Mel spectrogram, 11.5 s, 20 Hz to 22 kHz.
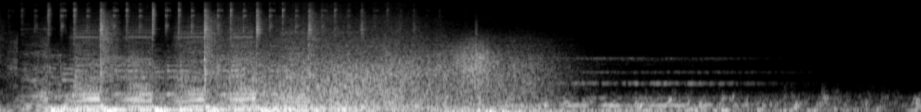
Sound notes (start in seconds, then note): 0.0 upbeat music; 3.4 water sploshes; 7.1 gentle music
